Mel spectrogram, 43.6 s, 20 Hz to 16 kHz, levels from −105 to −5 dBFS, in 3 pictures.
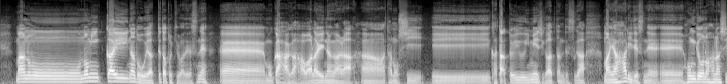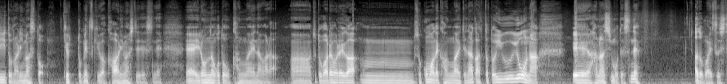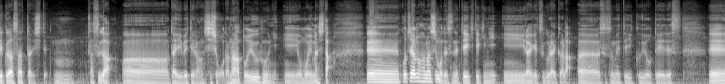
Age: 40-59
